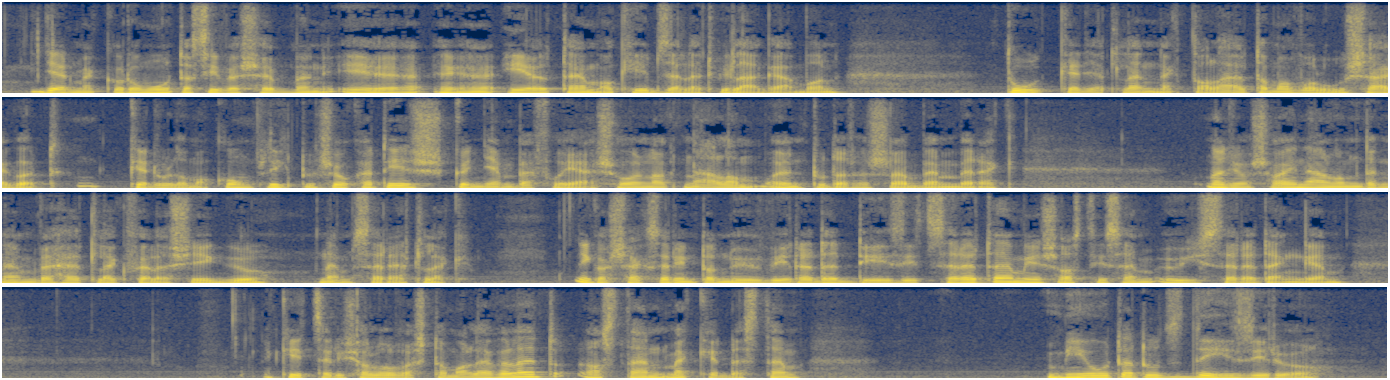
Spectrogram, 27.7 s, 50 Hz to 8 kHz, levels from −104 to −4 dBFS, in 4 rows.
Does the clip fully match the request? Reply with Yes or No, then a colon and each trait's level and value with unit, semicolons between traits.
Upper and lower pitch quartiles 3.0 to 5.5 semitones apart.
Yes: average, 3.9 semitones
